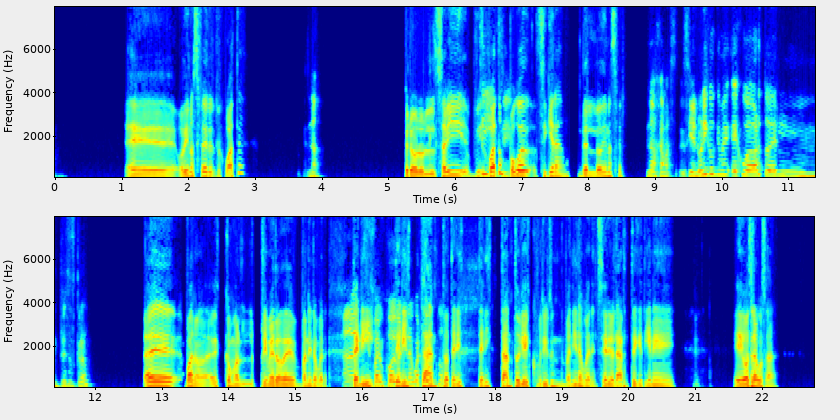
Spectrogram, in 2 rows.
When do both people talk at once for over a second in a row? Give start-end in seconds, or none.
15.8-17.3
